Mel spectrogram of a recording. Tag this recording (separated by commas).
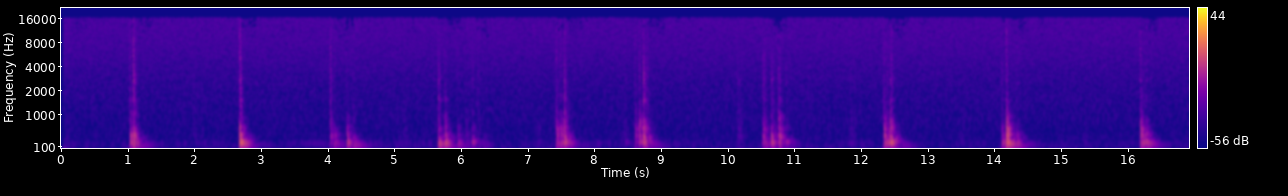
Tap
